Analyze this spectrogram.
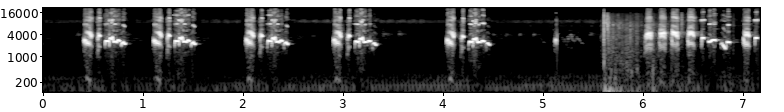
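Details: Sooty-headed bulbul call used to attract wild rival birds: regular, loud, bubbly phrases repeated about every second, then a brief rustling noise followed by a quicker jumble of bright notes.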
